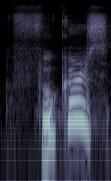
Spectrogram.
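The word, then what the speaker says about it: Fcukers: The name of this album is Fukers, F-C-U-K-E-R-S. Indie vinyl with printed insert and stickers. It's the Fukers. I'm saying Fukers, but it's phonetically, F-C-U-K.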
